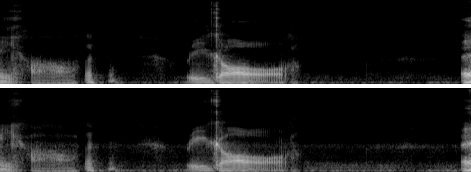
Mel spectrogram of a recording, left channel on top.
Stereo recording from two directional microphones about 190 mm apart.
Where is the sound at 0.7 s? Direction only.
45° left (ahead or behind).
